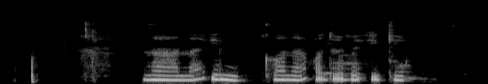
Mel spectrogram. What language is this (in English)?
Igbo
